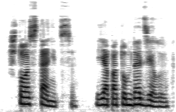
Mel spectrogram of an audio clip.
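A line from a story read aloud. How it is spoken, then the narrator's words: Plain. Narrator (Russian): сказала жена доктора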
